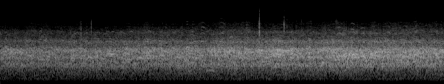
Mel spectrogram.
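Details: Greater white-fronted geese arriving in a flock at Kotomo Pond to roost, 13 October 2019, twenty minutes after sunset. Thick babble of rapid overlapping honks that swells gradually louder toward the end.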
